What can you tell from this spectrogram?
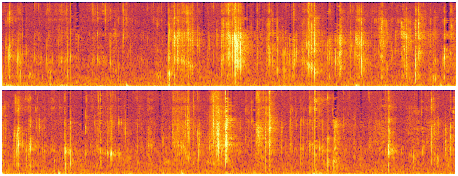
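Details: A Cavalier King Charles Spaniel, a dog that loves vegetables, devours a broccoli stalk inside; soft repeated crunches and bites crackle irregularly over a quiet, hissy room background.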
